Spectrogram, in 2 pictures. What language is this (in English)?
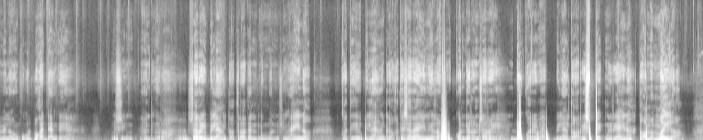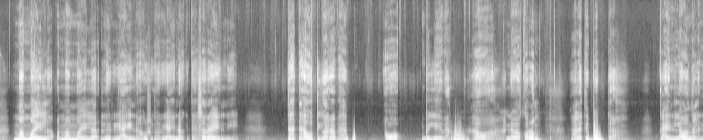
Tungag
